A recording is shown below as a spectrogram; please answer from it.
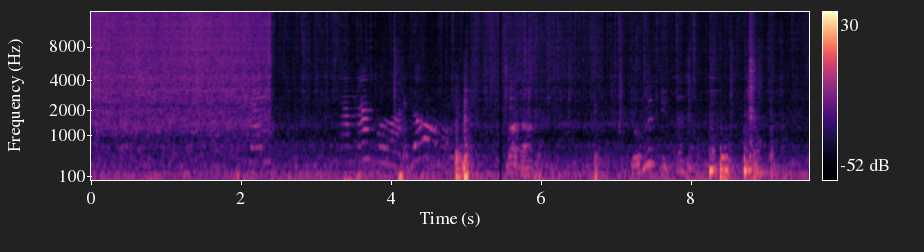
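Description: Noodles browning in a pan for Osaka-style okonomiyaki, with a steady loud sizzle at first that drops to softer frying crackle and stirring scrapes, while a person talks over it.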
